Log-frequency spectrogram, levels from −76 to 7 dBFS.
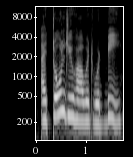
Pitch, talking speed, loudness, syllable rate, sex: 215 Hz, 240 wpm, -17 LUFS, 4.5 syllables/s, female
